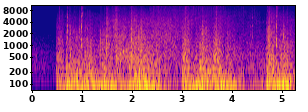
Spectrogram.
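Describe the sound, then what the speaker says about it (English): Sailing warship cannons in Ultimate Admiral: Age of Sail, a rapid broadside of heavy booms rolling into one another over several seconds, loud and close, with fresh bursts landing near the end. "Fire as your guns bear"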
